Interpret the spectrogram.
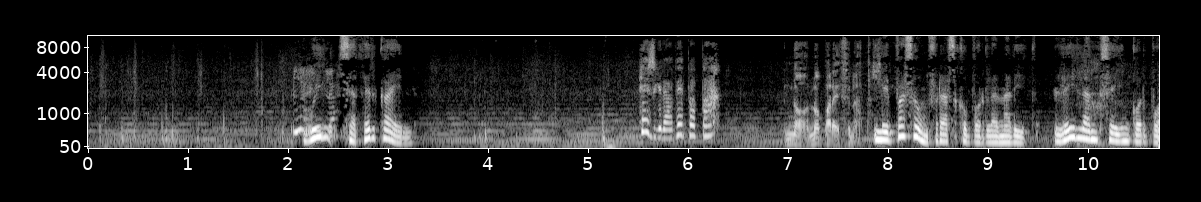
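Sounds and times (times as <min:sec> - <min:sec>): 
woman's hurried footsteps running out of a dining room across a hard floor: 0:00.0 - 0:02.1
speech: 0:02.0 - 0:03.4, 0:05.6 - 0:06.4, 0:07.0 - 0:10.6.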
